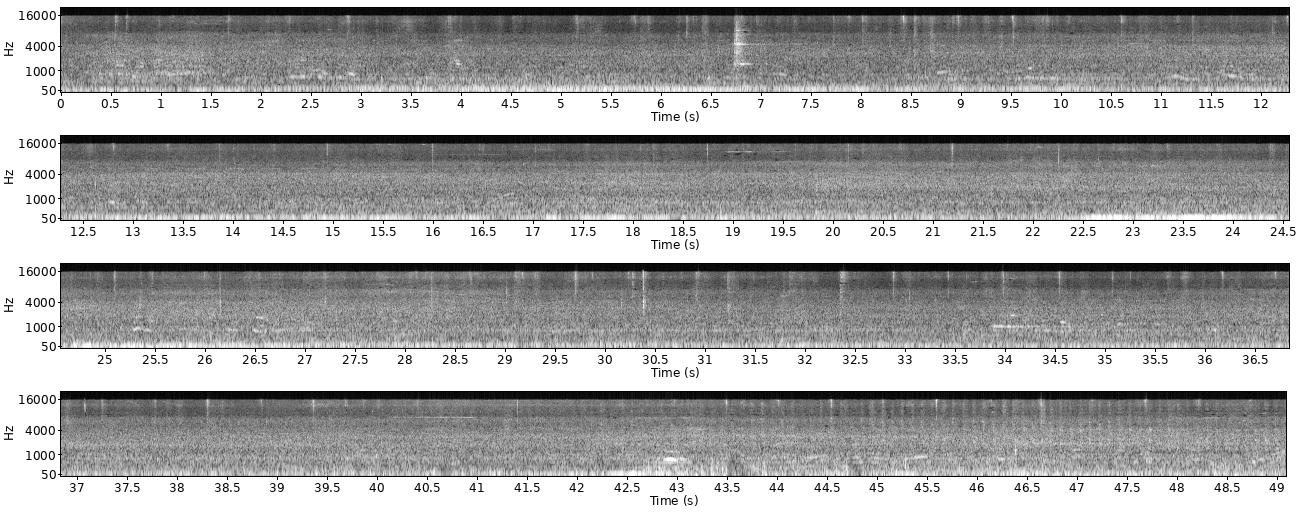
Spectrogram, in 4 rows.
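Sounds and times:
rumble of passing cars: 0.0s - 49.0s.

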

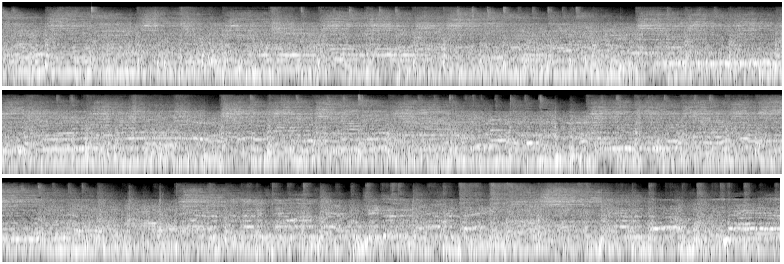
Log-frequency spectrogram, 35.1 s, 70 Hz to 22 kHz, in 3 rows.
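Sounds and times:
drum kit: 0.0s - 35.0s
electric guitar: 0.0s - 35.0s.

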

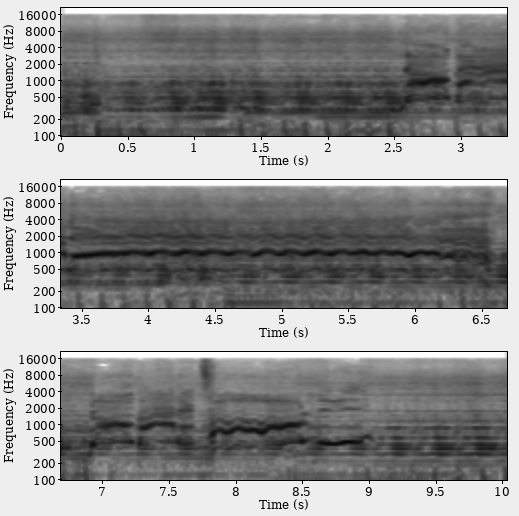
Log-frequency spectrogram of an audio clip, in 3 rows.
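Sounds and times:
gospel band playing: 0.0s - 10.0s
man singing held high note: 2.6s - 9.0s.

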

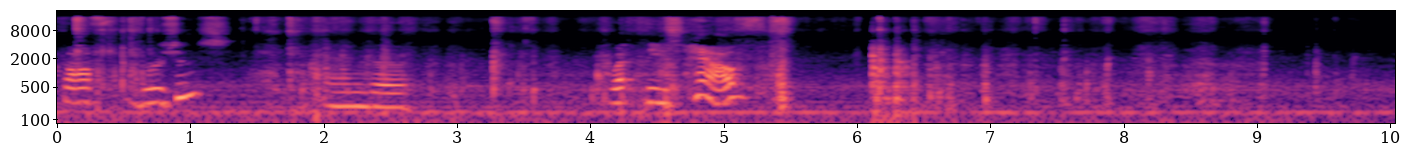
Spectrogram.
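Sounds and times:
packaging clicks and crinkles: 0.0s - 5.6s, 6.4s - 9.8s.

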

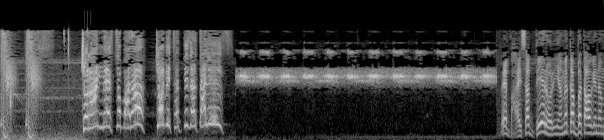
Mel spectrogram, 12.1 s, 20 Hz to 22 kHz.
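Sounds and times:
cricket chirping trill: 4.7s - 10.0s.

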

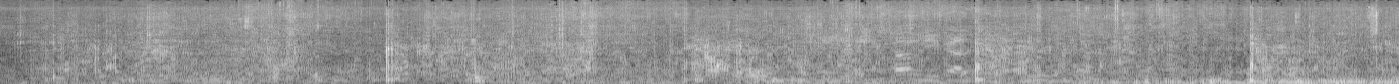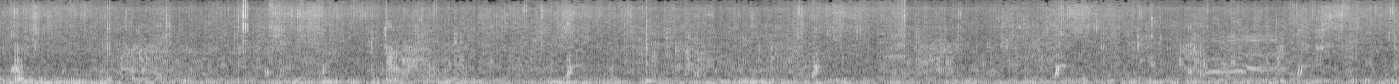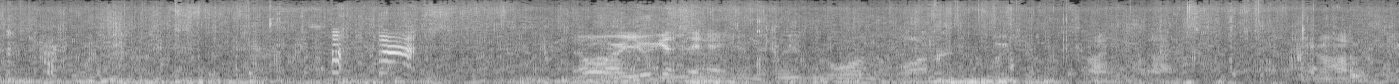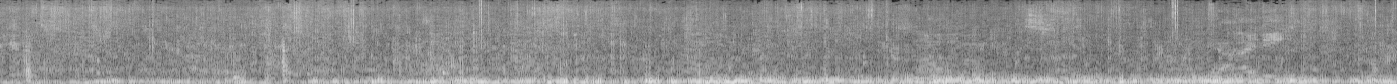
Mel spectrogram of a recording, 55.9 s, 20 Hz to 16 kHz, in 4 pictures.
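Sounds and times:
boat motor rumbling: 0.0s - 55.9s.

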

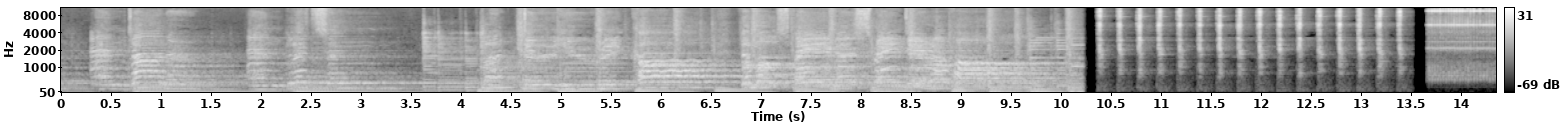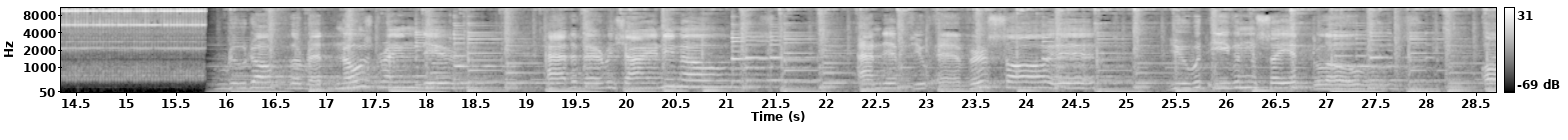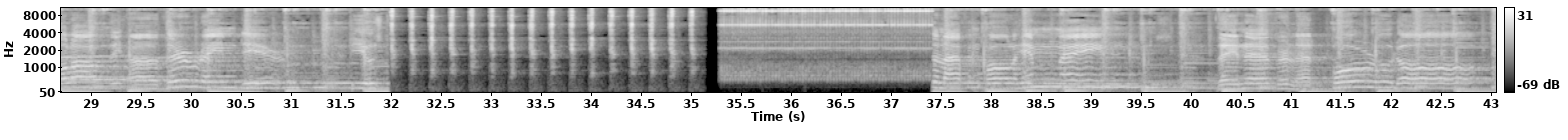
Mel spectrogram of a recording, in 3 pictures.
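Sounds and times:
clock-like ticking: 10.4s - 13.6s, 28.6s - 35.2s
alarm clock bell ringing: 13.7s - 15.9s, 35.3s - 37.6s.

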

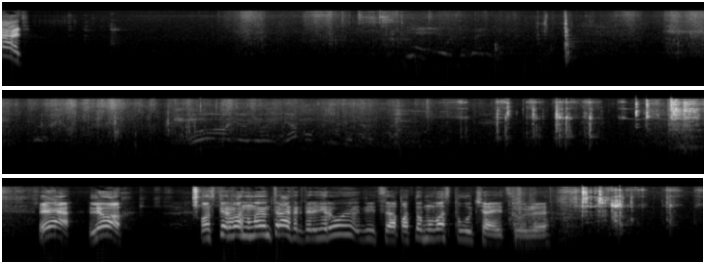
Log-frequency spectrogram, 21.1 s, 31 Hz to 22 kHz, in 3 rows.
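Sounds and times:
rustling handling noise: 2.1s - 14.4s, 19.0s - 21.0s
footsteps through grass: 2.2s - 4.9s, 6.1s - 11.4s
small metallic clicks: 11.2s - 14.2s.

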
